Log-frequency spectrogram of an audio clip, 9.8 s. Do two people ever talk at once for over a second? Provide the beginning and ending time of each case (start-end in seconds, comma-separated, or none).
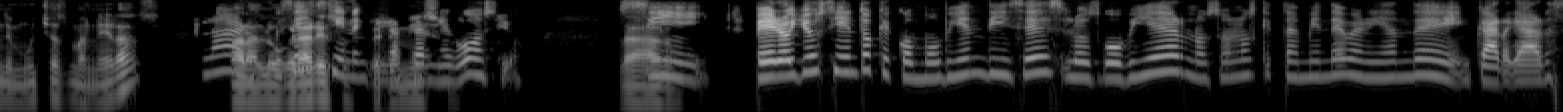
1.4-3.0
